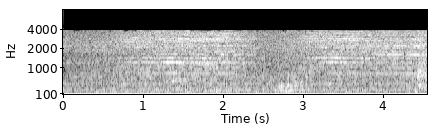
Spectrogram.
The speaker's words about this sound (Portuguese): E do lado direito tem um gatinho aqui no estúdio.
